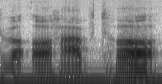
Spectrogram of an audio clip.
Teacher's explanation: The stress is on the to.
